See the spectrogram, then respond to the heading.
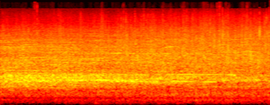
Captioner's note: crowd cheering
